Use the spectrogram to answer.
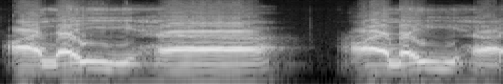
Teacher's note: عین کا مخرج صحیح سے بولے، مڈل تھروٹ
